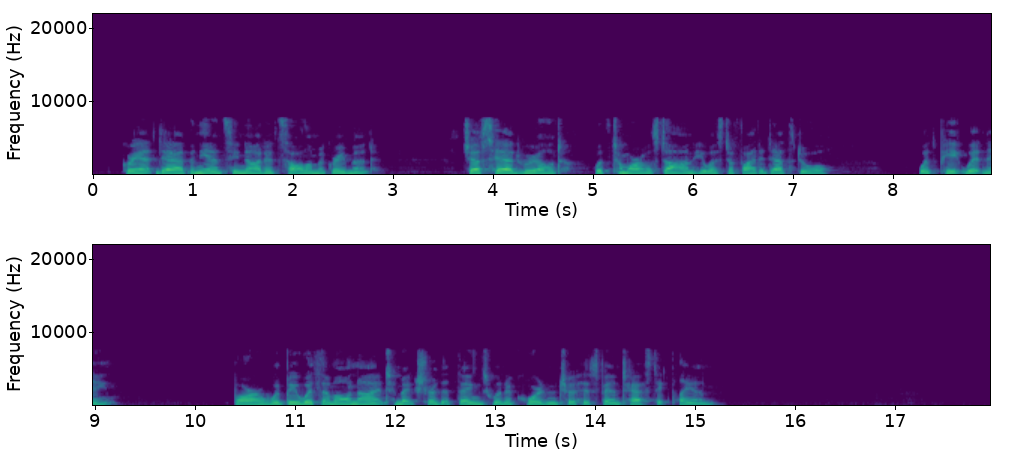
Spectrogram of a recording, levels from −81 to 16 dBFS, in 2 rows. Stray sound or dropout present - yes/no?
no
